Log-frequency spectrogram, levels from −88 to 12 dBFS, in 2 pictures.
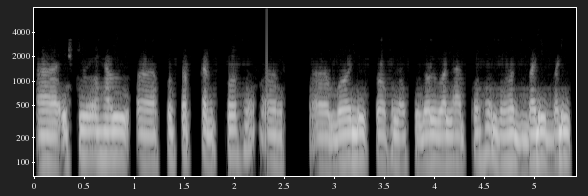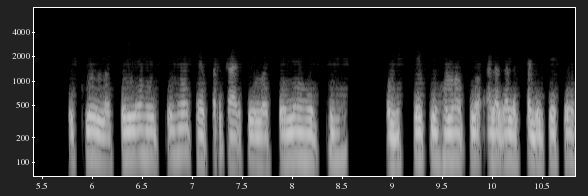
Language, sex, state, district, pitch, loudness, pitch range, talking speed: Hindi, male, Uttar Pradesh, Jyotiba Phule Nagar, 110 Hz, -18 LUFS, 105-120 Hz, 190 wpm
